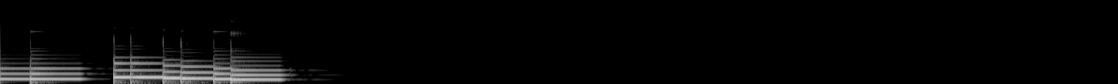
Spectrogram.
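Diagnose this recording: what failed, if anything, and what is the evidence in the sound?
The codec stage failed: damaged data in a compressed stream produces a brief glitch from 2.89 to 2.92 s. The decoder misread corrupted frames, lost sync and resumed at the next valid header. The waveform shows an abrupt discontinuity.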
